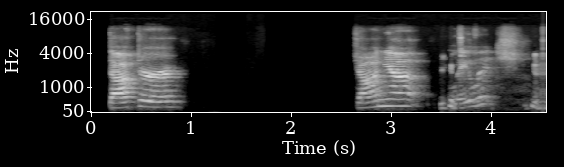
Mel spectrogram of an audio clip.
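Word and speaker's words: Lalich: Janya Laylich. You can spell it.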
